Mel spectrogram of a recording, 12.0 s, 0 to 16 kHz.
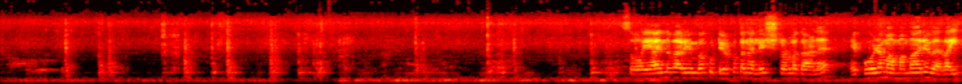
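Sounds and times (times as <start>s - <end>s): steady low hum: 0.0s - 12.0s
spatula scraping frying pan: 0.7s - 9.9s.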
